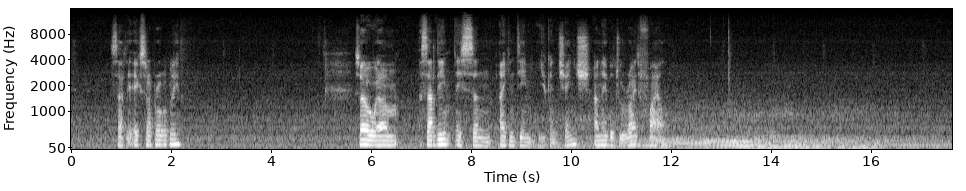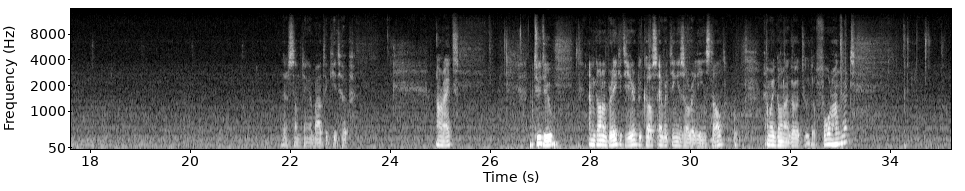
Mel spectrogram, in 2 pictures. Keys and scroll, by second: 29.0 ctrl+c, 31.9 Up, 33.1 Down, 34.3 ..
